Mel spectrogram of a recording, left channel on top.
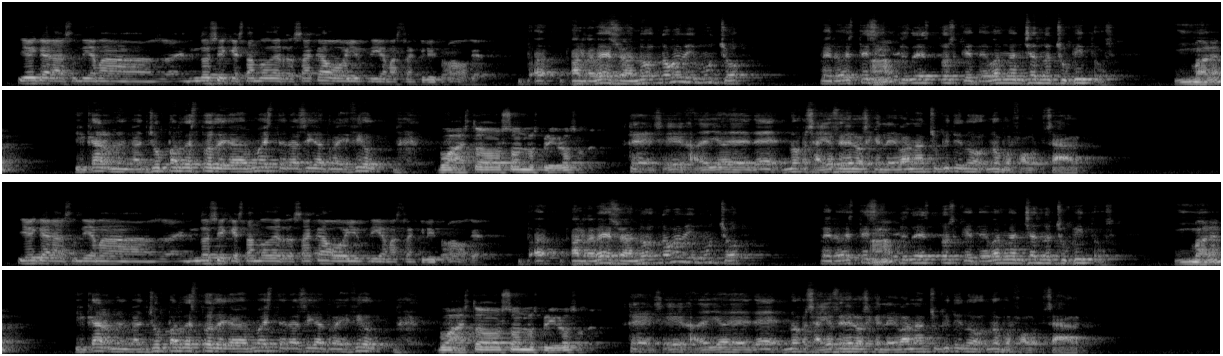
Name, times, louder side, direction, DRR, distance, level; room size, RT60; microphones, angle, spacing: voice 1, 0.2-4.8 8.7-8.9 11.9-12.2 16.5-18.1, equal, 20° right, 2 dB, 2.3 m, -29 dB
voice 2, 5.2-7.4 8.2-11.1 11.7-12.1 12.9-16.4 18.4-23.0, left 1 dB, 10° left, 4 dB, 2.8 m, -30 dB
19.0 x 16.5 x 9.0 m, 0.79 s
head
